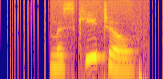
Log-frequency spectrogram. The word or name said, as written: mosquito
